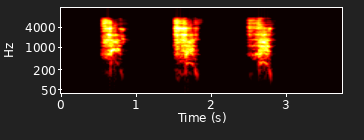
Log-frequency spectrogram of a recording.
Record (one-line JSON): {"exhalation_length": "3.8 s", "exhalation_amplitude": 29617, "exhalation_signal_mean_std_ratio": 0.36, "survey_phase": "beta (2021-08-13 to 2022-03-07)", "age": "45-64", "gender": "Male", "wearing_mask": "No", "symptom_none": true, "symptom_onset": "12 days", "smoker_status": "Never smoked", "respiratory_condition_asthma": false, "respiratory_condition_other": false, "recruitment_source": "REACT", "submission_delay": "1 day", "covid_test_result": "Negative", "covid_test_method": "RT-qPCR", "influenza_a_test_result": "Negative", "influenza_b_test_result": "Negative"}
